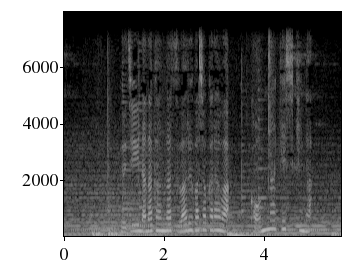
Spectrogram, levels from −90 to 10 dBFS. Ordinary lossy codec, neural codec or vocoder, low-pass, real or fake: none; none; 7.2 kHz; real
